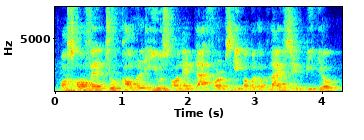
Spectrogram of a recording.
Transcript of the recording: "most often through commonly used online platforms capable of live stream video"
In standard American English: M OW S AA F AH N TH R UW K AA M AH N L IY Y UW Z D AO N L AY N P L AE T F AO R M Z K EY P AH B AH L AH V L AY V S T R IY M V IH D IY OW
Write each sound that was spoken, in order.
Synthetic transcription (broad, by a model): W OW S AA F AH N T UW K AA M AH N L IY Y UW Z AO N L AY N P L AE T F AO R M S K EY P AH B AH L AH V L AY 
